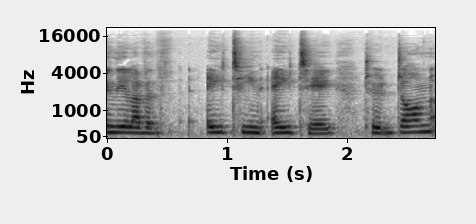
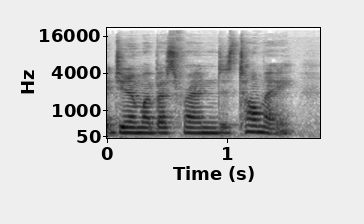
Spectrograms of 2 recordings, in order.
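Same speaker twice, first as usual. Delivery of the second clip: usual speaking voice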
